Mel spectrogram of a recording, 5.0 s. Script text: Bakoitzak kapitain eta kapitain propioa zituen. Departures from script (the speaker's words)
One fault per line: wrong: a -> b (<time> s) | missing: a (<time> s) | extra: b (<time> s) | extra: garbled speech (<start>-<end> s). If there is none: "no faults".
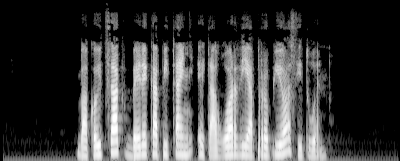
extra: bere (1.7 s)
wrong: kapitain -> guardia (2.8 s)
